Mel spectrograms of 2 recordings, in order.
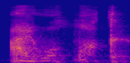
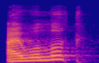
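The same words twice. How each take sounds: First: Soft unvoiced whisper. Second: Said in the usual way. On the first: Shown as a demonstration. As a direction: breathe it out as a secret.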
